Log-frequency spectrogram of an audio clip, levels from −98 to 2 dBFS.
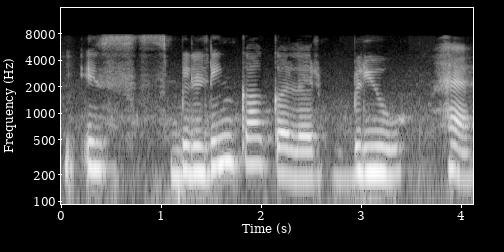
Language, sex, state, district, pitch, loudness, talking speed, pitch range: Hindi, female, Punjab, Fazilka, 210 Hz, -12 LUFS, 85 wpm, 195-235 Hz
